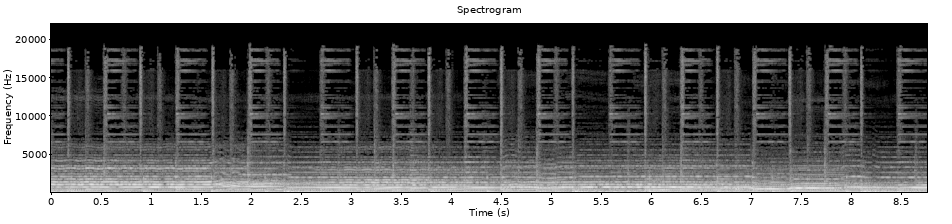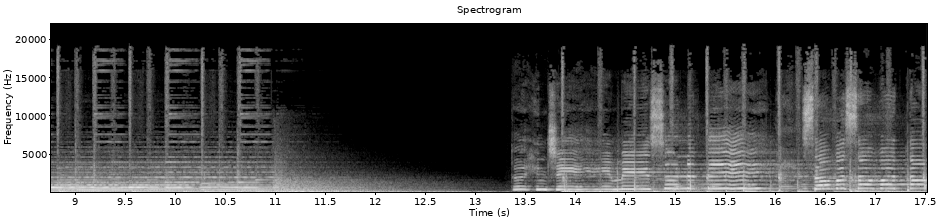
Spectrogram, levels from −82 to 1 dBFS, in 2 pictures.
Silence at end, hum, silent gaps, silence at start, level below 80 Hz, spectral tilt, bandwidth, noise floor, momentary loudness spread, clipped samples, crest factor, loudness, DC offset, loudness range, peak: 0 s; none; none; 0 s; -22 dBFS; -5 dB/octave; 19.5 kHz; -38 dBFS; 6 LU; under 0.1%; 14 dB; -14 LUFS; under 0.1%; 5 LU; 0 dBFS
